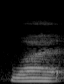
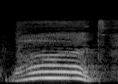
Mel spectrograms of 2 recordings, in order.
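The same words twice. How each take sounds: First: Said in the usual way. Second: Much higher and louder, drawn out; loud exasperated what. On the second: Retold or imitated. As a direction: yell it out, fed up. Frustrated second answer.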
